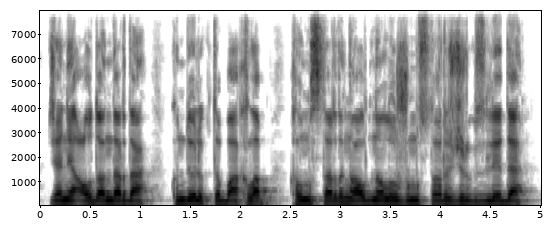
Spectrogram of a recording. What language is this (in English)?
Kazakh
